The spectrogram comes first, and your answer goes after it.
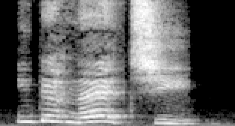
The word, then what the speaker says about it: internet: Usamos a vogal tônica, internet. Internet. Percebe? há uma forte exploração da sílaba tônica e uma evidente diminuição do volume, não há gás em final de palavra, o que é bem natural, até fisiológico, certo?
